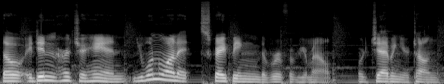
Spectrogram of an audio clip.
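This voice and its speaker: Man, game streamer, casual story reading, playful asides, soft plucked guitar behind. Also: mid-range voice, a little fast. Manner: playful, chatty asides to viewers. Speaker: streamer reading a visual novel aloud.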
